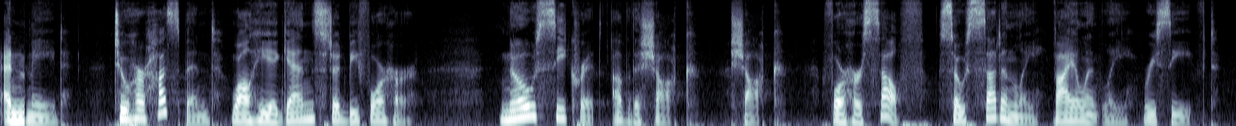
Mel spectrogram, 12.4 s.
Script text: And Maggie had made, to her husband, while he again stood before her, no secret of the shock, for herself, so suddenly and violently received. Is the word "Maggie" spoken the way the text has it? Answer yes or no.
no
